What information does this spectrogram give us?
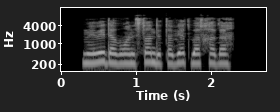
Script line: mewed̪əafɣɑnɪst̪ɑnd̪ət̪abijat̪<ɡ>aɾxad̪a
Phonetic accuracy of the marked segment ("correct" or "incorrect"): incorrect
